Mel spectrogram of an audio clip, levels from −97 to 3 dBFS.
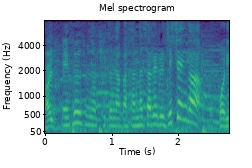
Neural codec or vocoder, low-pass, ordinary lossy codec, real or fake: codec, 16 kHz, 2 kbps, FunCodec, trained on Chinese and English, 25 frames a second; none; none; fake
